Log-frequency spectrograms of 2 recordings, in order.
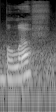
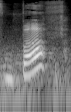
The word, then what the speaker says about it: Buff: a giveaway with buff let me say it correctly because i usually say bluff but it's buff city soap and have you all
